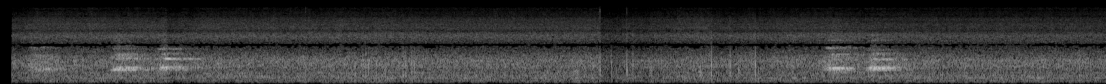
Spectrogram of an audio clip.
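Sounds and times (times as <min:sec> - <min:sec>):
rain on concrete and glass: 0:00.2 - 0:11.0
dog barking: 0:00.3 - 0:02.1, 0:08.2 - 0:09.2.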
